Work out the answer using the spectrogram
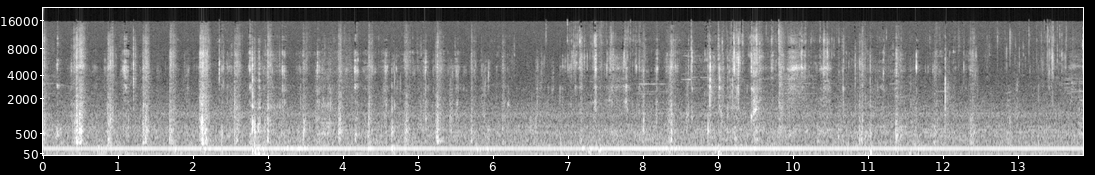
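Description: Close-up chewing of crispy fried kremesan crumbs with rice and fried chicken: crunchy crackles and wet mouth clicks, thickest in the first half, with fingers picking through the food on the wooden tray. A steady low hum lies underneath.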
